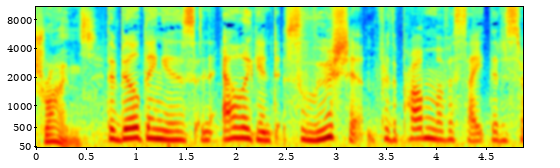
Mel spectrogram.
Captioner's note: voiceover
